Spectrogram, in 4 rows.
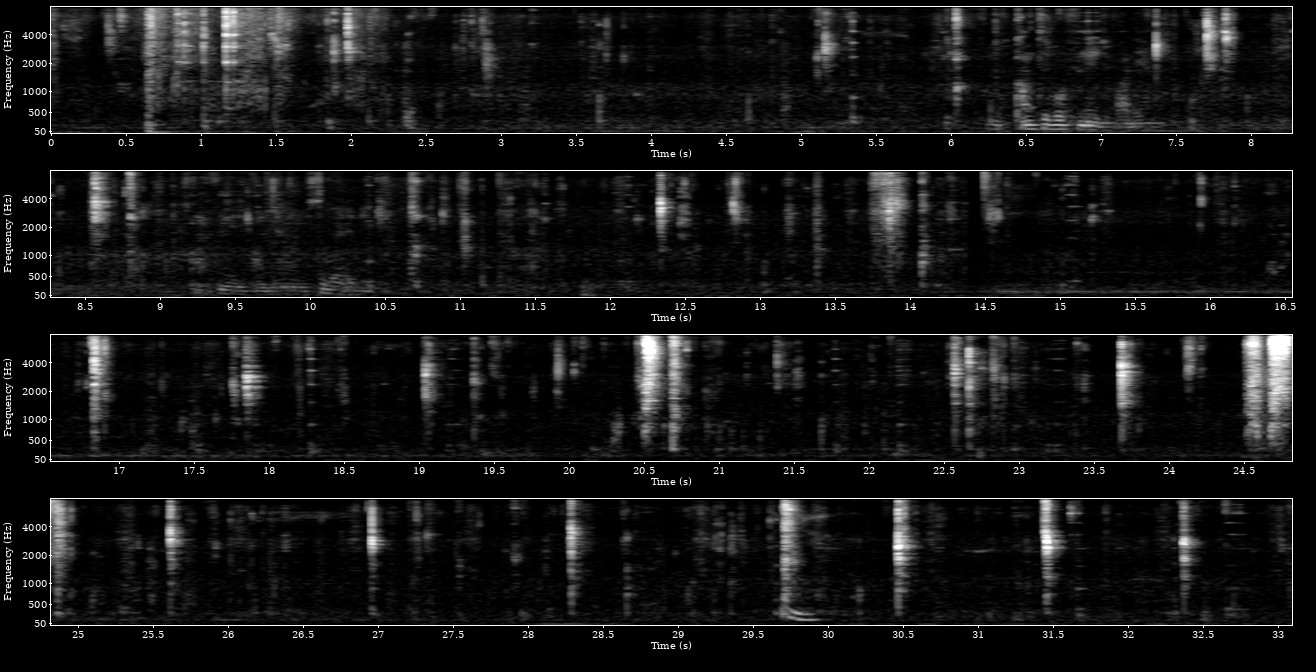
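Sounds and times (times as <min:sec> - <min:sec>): wet mouth clicks and smacks: 0:20.4 - 0:20.9, 0:31.4 - 0:32.6.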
